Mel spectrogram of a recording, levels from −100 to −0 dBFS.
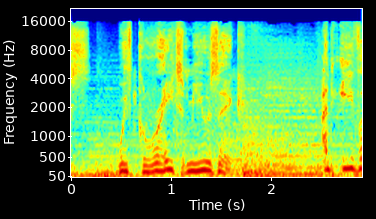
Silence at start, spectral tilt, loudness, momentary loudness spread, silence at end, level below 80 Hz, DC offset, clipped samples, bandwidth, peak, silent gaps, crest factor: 0 s; -4.5 dB/octave; -13 LUFS; 9 LU; 0 s; -24 dBFS; under 0.1%; under 0.1%; 16.5 kHz; -2 dBFS; none; 10 dB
